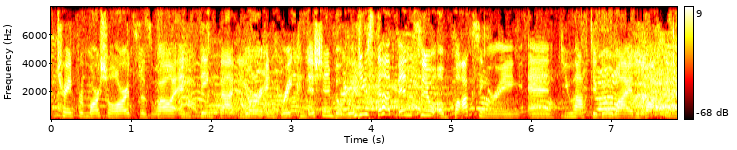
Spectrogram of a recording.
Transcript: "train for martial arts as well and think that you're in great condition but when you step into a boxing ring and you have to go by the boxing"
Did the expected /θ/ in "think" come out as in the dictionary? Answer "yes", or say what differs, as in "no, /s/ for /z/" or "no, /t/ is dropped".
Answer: yes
